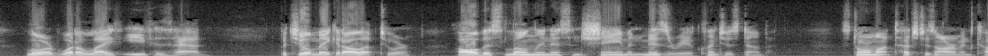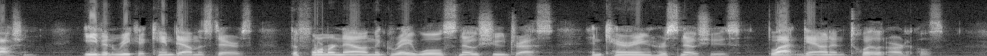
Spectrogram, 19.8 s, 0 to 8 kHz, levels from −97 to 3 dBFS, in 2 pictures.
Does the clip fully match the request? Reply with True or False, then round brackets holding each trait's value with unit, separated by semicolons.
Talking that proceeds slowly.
False (180 wpm)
